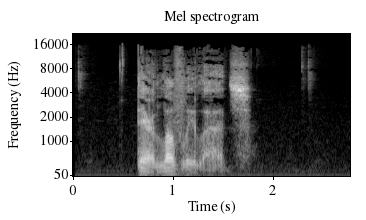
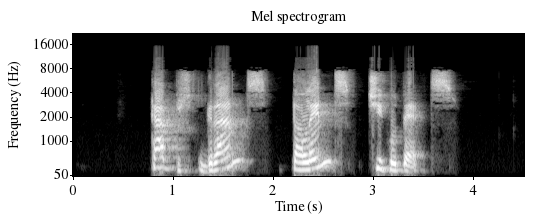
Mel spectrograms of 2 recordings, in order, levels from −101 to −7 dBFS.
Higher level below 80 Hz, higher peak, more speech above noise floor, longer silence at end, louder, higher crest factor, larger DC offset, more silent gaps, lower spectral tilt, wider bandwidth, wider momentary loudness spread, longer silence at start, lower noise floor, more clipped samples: second, -68 dBFS vs -52 dBFS; second, -8 dBFS vs 0 dBFS; second, 39 dB vs 73 dB; first, 1 s vs 0.7 s; second, -25 LUFS vs -11 LUFS; first, 22 dB vs 14 dB; neither; neither; second, -1 dB/octave vs -2.5 dB/octave; first, 16 kHz vs 13 kHz; first, 12 LU vs 9 LU; second, 0.05 s vs 0.8 s; second, -65 dBFS vs -85 dBFS; second, under 0.1% vs 0.2%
